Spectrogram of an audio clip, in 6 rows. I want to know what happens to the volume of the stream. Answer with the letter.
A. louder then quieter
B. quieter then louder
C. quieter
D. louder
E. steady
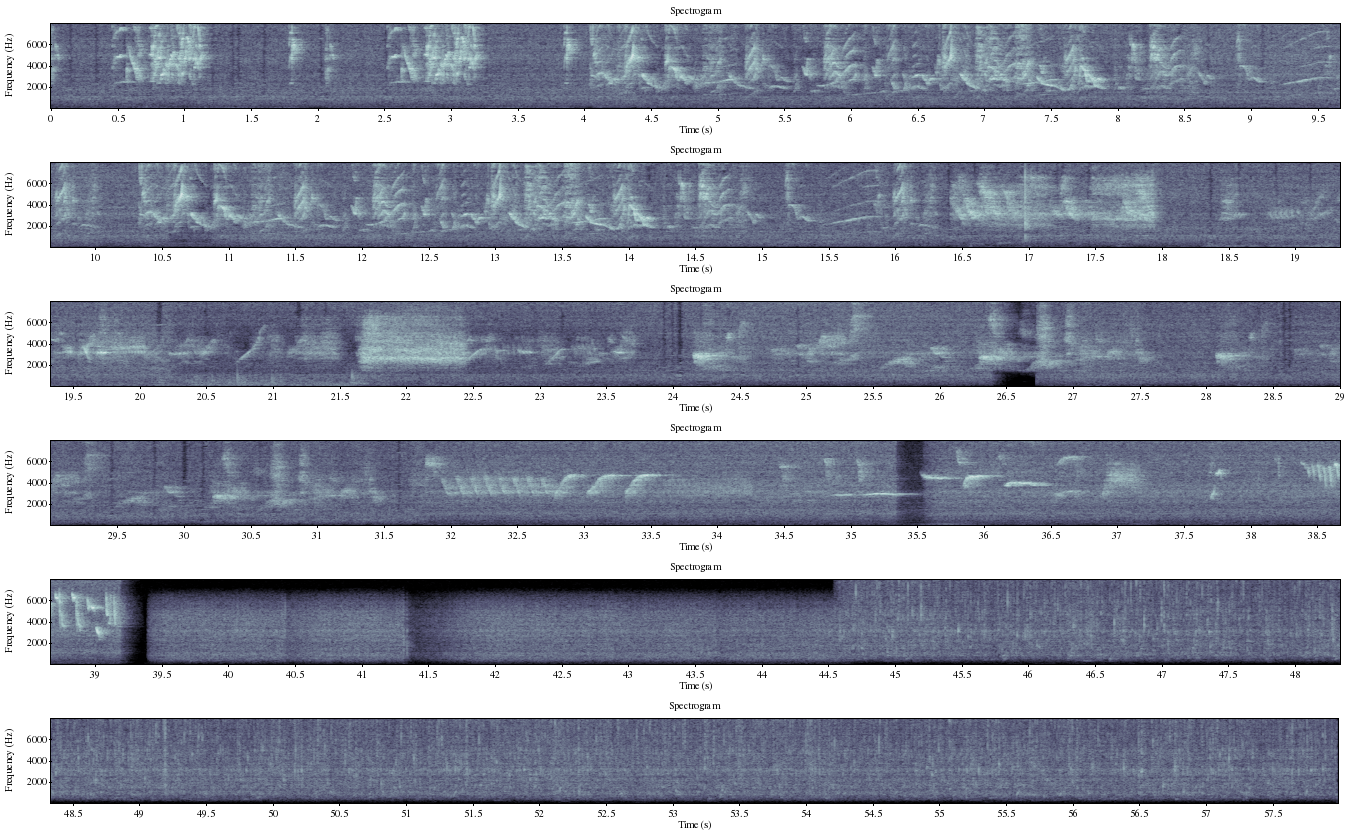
E.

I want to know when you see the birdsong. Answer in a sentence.
You can hear the birdsong from 0.0 to 39.2 s.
